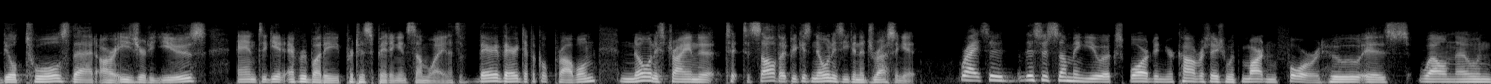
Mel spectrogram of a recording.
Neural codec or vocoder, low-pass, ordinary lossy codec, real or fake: codec, 16 kHz, 0.5 kbps, X-Codec, HuBERT features, trained on LibriSpeech; 7.2 kHz; Opus, 16 kbps; fake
